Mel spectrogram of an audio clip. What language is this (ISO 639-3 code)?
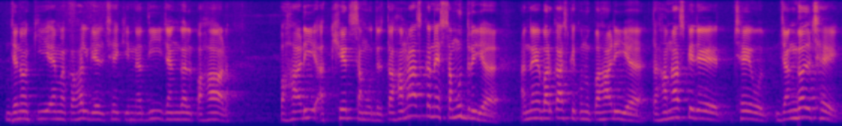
mai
